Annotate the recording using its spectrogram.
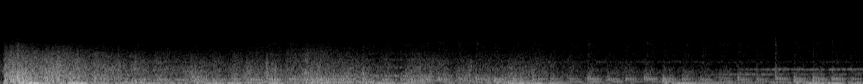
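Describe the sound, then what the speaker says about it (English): Lightning strikes the Makkah clock tower: a deep, heavy rumble of thunder rolls on continuously, loud and broad, with a sharp crack near the start. "captured the moment lightning struck the clock tower at the holy site of Makkah"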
